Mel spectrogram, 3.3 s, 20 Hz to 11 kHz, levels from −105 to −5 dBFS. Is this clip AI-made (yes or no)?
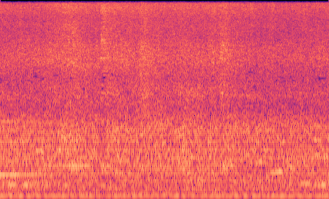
no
